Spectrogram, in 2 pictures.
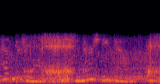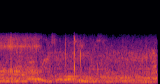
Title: Country Black snoring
